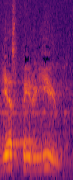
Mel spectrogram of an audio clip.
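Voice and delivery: soft, low and certain; quiet answer. Retold or imitated. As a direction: drop right down for a knowing reply. Jesus calmly answers Peter's boast.

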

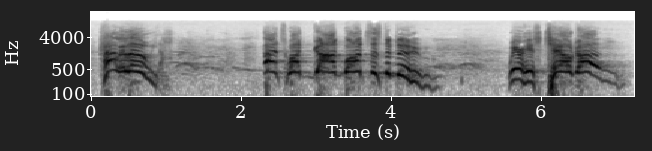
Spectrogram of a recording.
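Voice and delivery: high, slow, ringing holler; full-force preacher's cry; ecstatic preaching shout. Real, not acted. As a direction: throw it out to the congregation.

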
